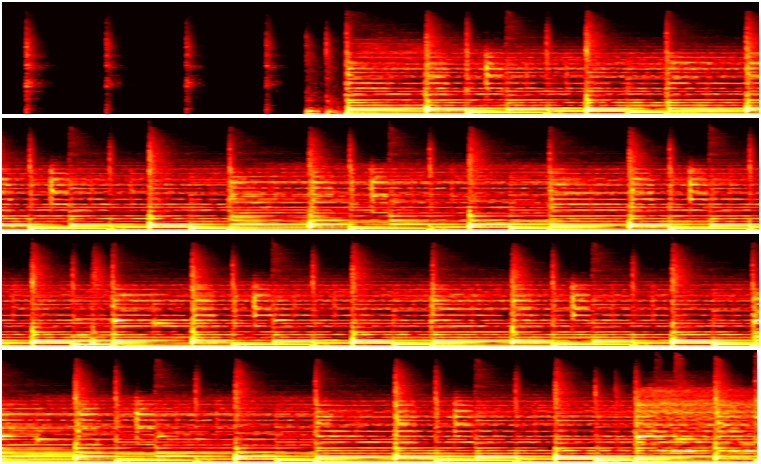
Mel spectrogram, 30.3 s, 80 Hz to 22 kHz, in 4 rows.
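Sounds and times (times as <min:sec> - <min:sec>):
backing track music: 0:03.1 - 0:30.2
guitar playing scales: 0:03.5 - 0:30.2.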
